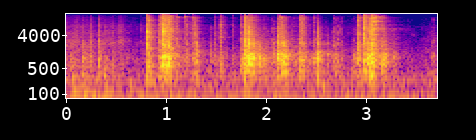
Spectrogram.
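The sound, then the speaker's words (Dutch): A knife scrapes and clinks against the inside of a jar as the contents are stirred. A few sharp, clattery bursts come at irregular intervals, with quiet rustling between them. “Deze moet ik dus roeren. Dus het is minder. En ik vind dat gedoe. Want ik wil niet morsen en het wordt nooit eh, perfect geroerd. Dus eh, daarom vind ik het gedoe. Maar ik ga het nu wel doen. Met een mes.”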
